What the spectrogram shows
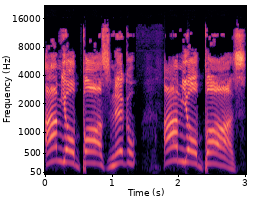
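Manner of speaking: shrill, very high, drawn-out holler. Retelling a man down the line yelling at the cops: imitating someone yelling. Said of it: "he's yelling at the cops".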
